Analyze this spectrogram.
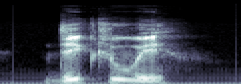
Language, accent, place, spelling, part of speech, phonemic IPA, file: French, France, Lyon, déclouer, verb, /de.klu.e/, LL-Q150 (fra)-déclouer.wav
- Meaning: to unnail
